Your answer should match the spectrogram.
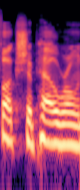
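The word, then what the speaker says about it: Chappell Roan: you don't know who the Chappelle rone is I just watched her tiny Chapel rone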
